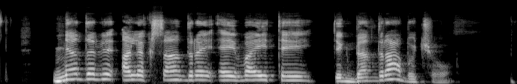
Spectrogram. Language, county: Lithuanian, Marijampolė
